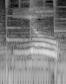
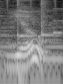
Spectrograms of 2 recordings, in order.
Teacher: it would make sense for the L sound to be heard just like it is in the color. But it's not. It rhymes with joke and folk.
